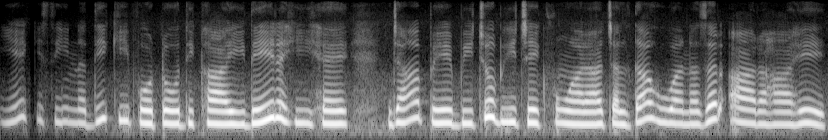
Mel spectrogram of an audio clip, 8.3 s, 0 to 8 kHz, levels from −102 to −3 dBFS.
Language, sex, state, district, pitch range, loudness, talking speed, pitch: Hindi, female, Rajasthan, Jaipur, 240-280 Hz, -12 LUFS, 150 wpm, 255 Hz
